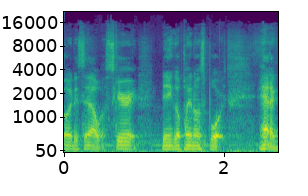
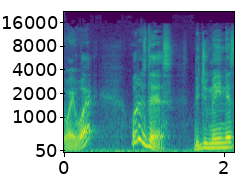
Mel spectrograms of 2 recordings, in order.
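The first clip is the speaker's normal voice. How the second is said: surprised; 7 semitones higher than usual. Retold or imitated. Shocked reading search result.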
